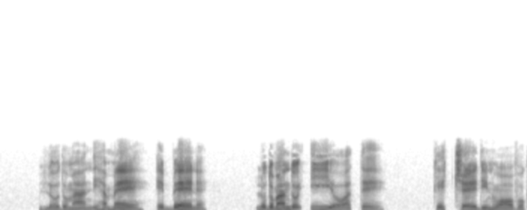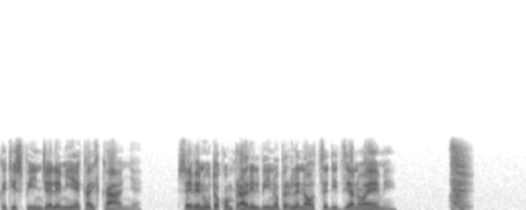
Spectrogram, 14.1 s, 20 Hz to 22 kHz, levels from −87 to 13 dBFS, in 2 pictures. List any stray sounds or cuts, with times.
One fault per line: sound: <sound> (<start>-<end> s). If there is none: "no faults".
sound: sneeze (13.0-13.3 s)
